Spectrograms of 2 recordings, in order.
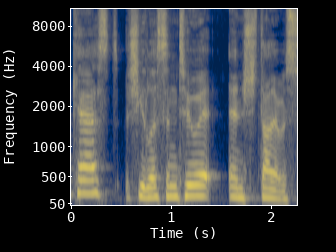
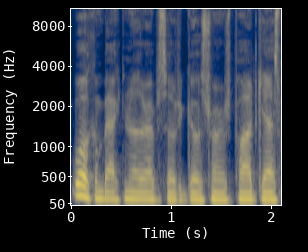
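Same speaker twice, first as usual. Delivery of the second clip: smooth, lower host voice; suddenly calm; 6 semitones lower, faster than usual. Acted. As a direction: switch to calm host mode. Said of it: "Host, now calm".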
